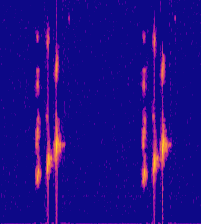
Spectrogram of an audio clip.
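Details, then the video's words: European goldfinch, from a high-quality recording made to teach song to young goldfinches and hybrids: two identical groups of three quick, rising, tinkling notes, about one and a half seconds apart, on a silent background. "لغة الحسون لتعليم وتلقين فراخ الحسون والهجين"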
